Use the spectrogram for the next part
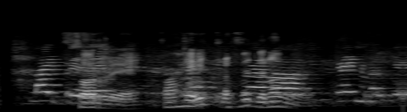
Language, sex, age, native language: Icelandic, male, 14, Icelandic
